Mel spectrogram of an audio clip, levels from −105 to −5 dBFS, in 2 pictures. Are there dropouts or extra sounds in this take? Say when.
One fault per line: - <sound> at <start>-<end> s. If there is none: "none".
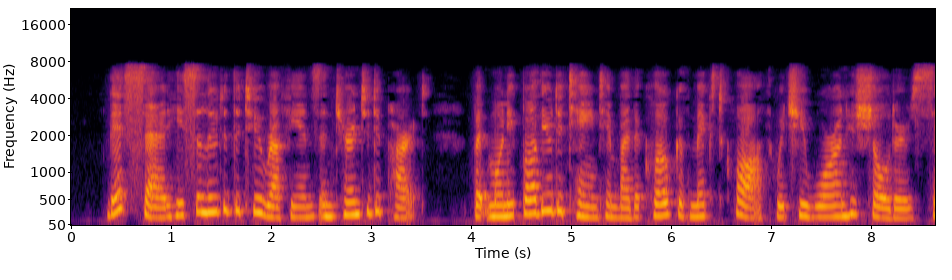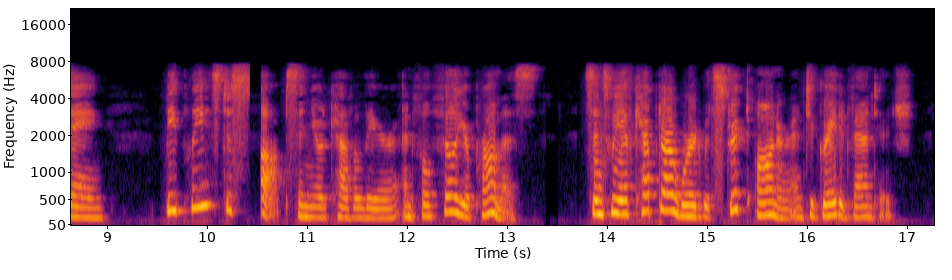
- dropout at 10.4-10.6 s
